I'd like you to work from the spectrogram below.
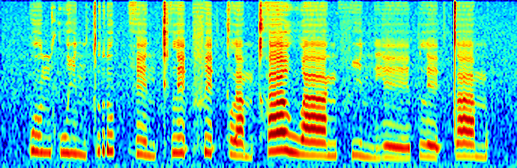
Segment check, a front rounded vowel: absent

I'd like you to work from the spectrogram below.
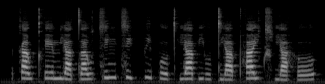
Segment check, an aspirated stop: present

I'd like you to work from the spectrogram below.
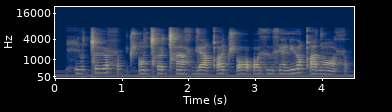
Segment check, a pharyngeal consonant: present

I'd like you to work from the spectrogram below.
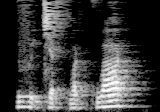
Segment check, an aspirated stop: absent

